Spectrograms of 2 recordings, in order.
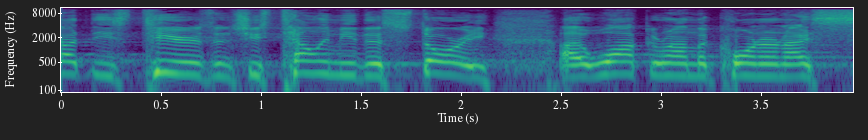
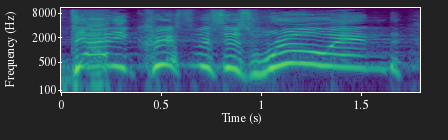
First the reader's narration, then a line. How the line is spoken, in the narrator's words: MJ comes around the corner and screams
